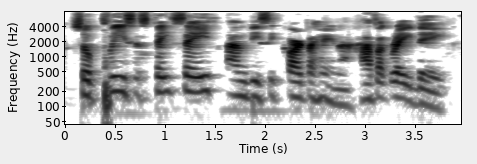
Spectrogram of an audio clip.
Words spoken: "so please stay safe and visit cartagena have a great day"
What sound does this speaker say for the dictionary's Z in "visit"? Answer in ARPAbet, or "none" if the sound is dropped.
S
